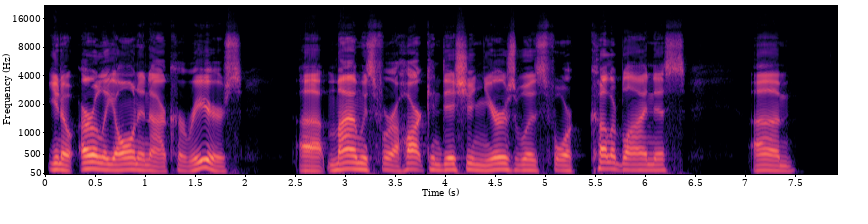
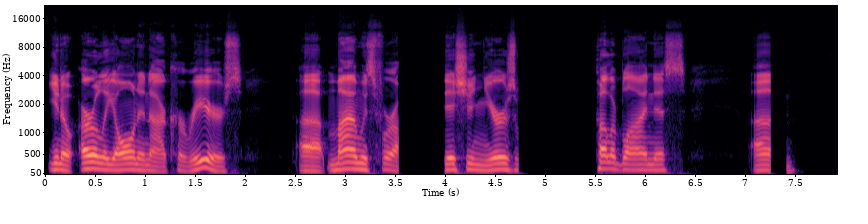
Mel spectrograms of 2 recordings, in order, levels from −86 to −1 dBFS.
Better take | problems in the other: first | audio cutting out; at 3.5 s, at 4.5 s for 1 s and at 7.5 s

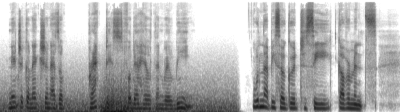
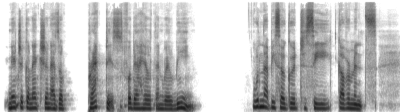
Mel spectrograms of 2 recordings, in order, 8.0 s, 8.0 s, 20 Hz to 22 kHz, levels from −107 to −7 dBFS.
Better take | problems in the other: second | wind noise on the microphone; heavy; until 5 s; 7 dB below the speech

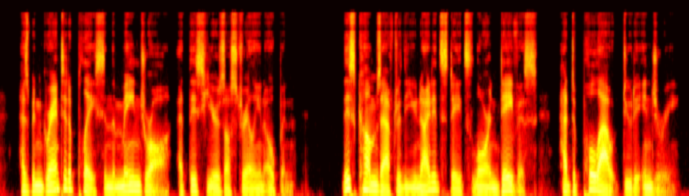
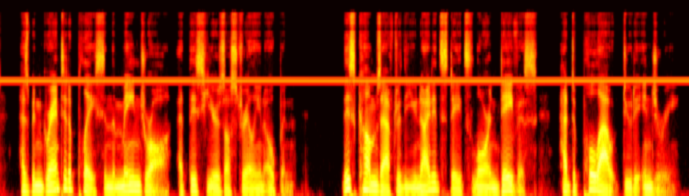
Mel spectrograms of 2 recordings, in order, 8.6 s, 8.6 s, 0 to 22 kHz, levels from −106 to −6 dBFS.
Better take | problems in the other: first | high-pitched whine; noticeable; throughout; 4 kHz, 15 dB below the speech

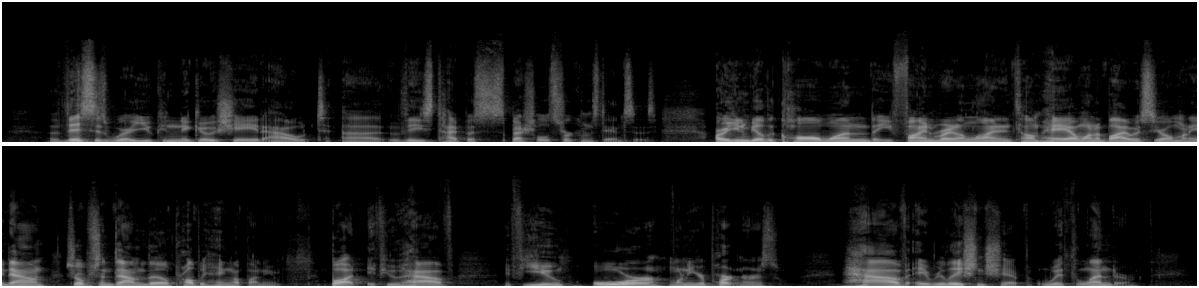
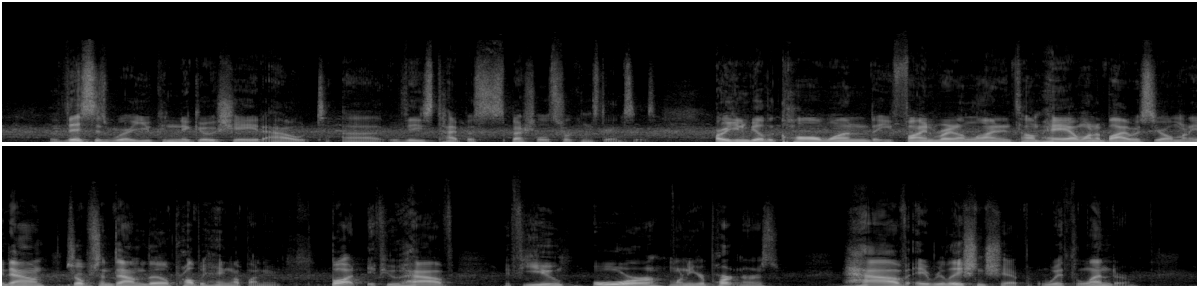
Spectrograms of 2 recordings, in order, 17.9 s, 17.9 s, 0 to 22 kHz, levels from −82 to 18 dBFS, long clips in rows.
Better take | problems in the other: first | animal sounds; faint; throughout; 20 dB below the speech

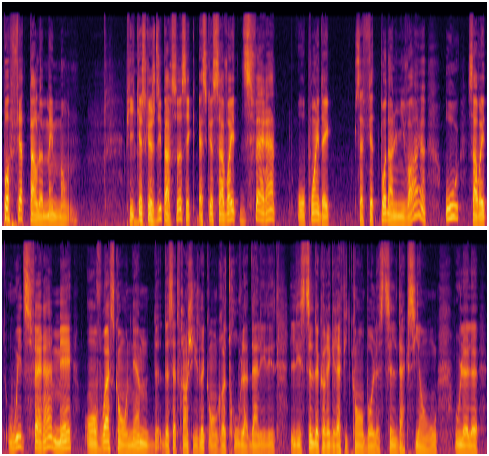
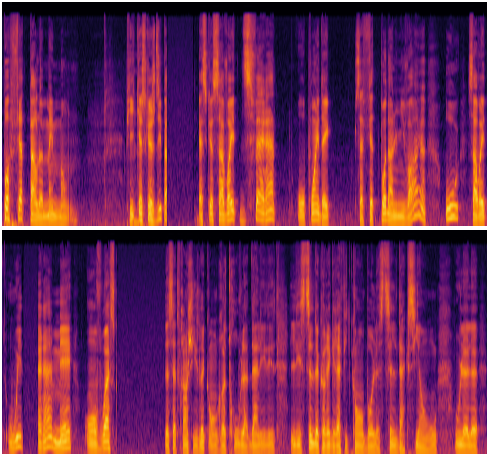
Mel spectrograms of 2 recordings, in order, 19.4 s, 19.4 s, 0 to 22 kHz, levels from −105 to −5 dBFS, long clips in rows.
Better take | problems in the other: first | audio cutting out; at 3.5 s for 0.5 s, at 10 s and at 12 s for 1 s

